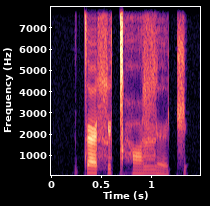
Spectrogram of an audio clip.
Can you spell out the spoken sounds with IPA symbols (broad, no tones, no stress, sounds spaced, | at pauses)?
t æ ɬ ɪ ǀʰ ɑ̤ ɮ ɛ̤ t͡ʃ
